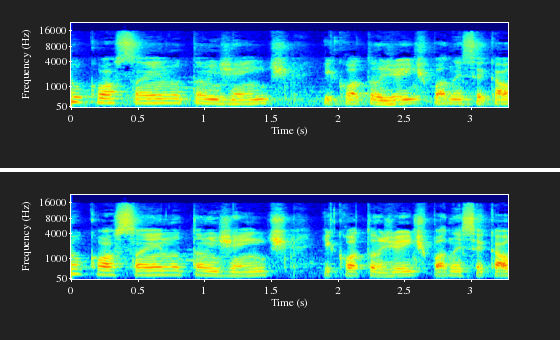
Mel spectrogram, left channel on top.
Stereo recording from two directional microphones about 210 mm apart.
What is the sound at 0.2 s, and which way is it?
Speech, 45° right (ahead or behind).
